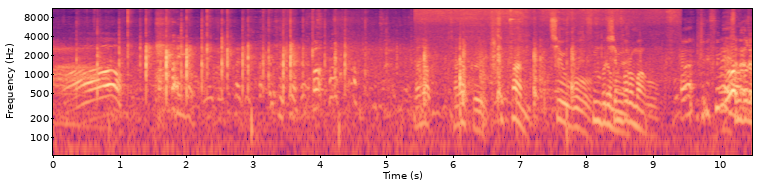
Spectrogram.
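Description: Young men laugh and chatter nearby outdoors.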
